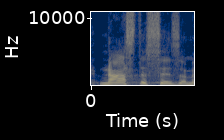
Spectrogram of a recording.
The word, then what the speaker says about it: Gnosticism: The G is silent on this word, Gnosticism.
